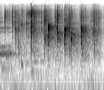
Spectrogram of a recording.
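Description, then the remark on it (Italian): Scattered audience applause: a small group clapping in an uneven, sparse rhythm of sharp, crisp hand claps for about two seconds, with a faint voice or murmur underneath. “Beh, allora grande applauso!”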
